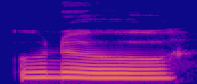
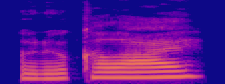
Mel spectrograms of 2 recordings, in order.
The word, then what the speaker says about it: Unukalhai: Unukalhai. Unukalai, I think it's pronounced.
